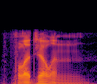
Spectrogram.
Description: (flə-jĕlĭn)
